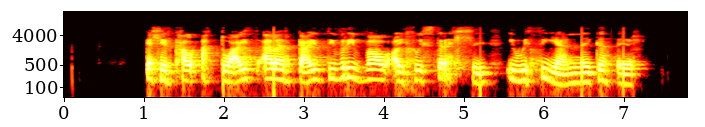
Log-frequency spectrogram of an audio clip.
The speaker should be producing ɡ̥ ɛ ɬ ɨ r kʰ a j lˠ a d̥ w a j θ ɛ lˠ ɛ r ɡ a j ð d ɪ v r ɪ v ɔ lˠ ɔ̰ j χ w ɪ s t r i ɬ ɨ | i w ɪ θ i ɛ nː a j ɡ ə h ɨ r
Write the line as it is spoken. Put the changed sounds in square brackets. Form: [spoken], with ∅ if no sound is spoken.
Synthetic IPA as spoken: ɡ̥ ɛ ɬ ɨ r kʰ a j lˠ a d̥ w a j θ ɛ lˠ ɛ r ɡ a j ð d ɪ v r ɪ v ɔ lˠ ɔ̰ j χ w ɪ s t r [ɛ] ɬ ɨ | i w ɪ θ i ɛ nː [e] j ɡ ə h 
